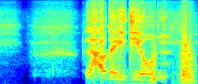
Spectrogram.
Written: idiot

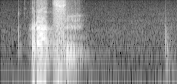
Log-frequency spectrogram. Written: ratzen

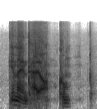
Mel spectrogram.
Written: haia

